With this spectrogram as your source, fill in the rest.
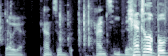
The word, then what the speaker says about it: cantabile: Well, I spell it if you want. Cantabile. There we go. Cantabile.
